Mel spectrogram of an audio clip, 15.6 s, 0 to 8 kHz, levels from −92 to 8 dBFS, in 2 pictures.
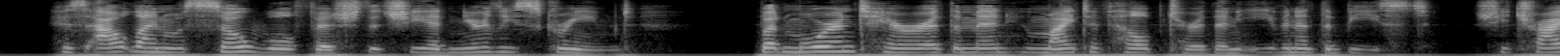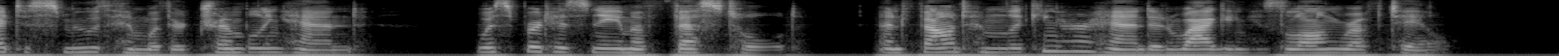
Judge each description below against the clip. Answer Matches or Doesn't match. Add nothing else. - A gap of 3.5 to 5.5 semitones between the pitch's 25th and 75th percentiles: Doesn't match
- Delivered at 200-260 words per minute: Matches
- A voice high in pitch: Matches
